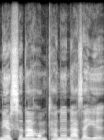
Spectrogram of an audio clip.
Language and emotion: Bodo, neutral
